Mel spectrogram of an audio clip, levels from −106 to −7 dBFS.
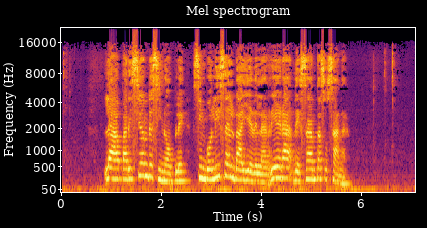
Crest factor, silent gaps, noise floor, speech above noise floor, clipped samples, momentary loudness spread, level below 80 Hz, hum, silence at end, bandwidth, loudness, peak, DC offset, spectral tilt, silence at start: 12 dB; none; -38 dBFS; 28 dB; 0.6%; 13 LU; -34 dBFS; none; 0.4 s; over 20 kHz; -8 LUFS; 0 dBFS; under 0.1%; -2.5 dB/octave; 0.05 s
